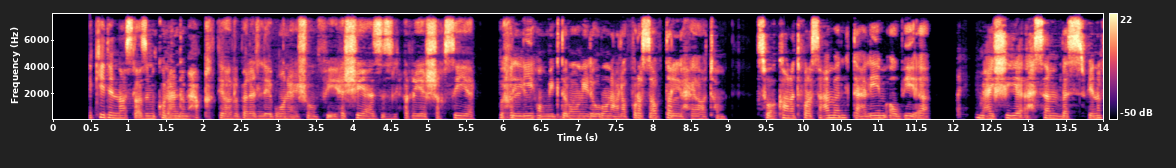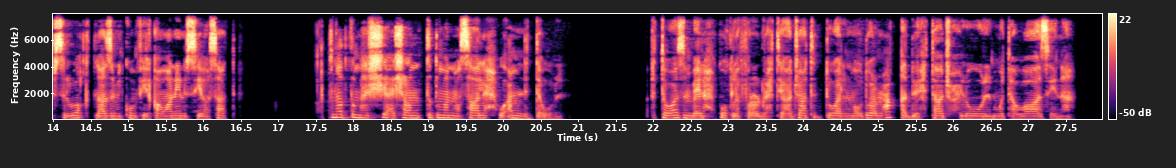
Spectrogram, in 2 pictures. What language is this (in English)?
Baharna Arabic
